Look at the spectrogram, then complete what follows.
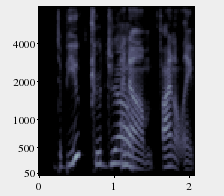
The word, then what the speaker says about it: Dubuque: Dubuque?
